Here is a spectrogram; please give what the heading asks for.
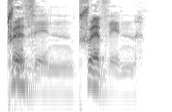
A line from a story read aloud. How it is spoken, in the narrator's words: muttered one of the guards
